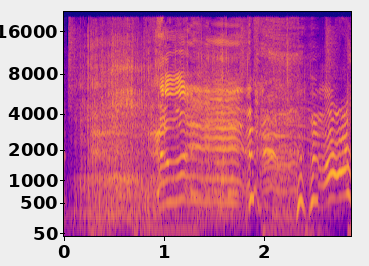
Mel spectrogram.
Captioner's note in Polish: odgłosy znów i śmiech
